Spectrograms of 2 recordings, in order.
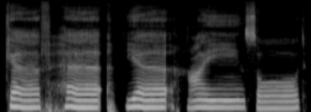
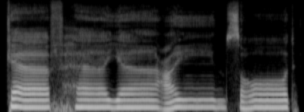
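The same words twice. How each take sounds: First: The letter names end with glottal stops. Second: The letter names end on open vowels. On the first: The speaker calls it wrong. "The incorrect way would be" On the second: The speaker calls it right. "that's the correct way"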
